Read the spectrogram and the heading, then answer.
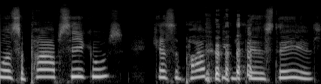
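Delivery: very high-pitched, creepy, sleazy cartoon voice. Saying who a voice sounds like, then doing Herbert from Family Guy voice. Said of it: "It sounds like Herbert the pervert from Family Guy".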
